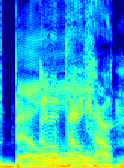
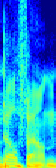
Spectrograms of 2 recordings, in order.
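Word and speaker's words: Bellefontaine: This one is Bell Fountain. Bell Fountain.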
